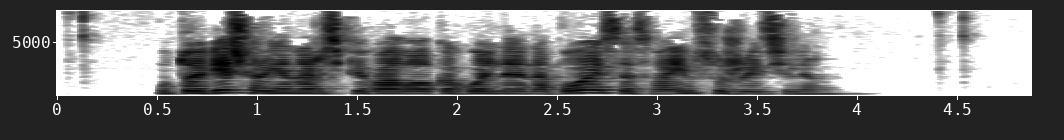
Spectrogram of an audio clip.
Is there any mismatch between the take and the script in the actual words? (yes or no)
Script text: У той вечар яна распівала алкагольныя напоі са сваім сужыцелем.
no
